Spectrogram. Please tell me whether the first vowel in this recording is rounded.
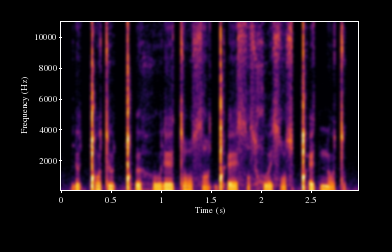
no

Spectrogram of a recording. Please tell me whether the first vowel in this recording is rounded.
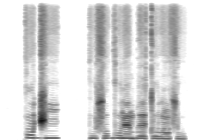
yes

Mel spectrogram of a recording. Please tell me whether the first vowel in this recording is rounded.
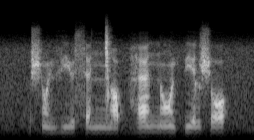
yes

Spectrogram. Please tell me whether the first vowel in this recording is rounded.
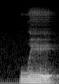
no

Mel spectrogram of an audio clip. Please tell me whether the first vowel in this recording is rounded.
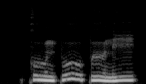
yes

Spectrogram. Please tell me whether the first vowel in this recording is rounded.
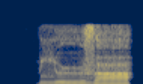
yes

